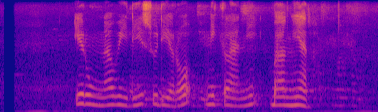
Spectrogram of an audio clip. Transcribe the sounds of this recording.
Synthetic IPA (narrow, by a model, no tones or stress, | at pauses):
ʔiɾuŋnawidisudiɾɔniklanibaŋiɛr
